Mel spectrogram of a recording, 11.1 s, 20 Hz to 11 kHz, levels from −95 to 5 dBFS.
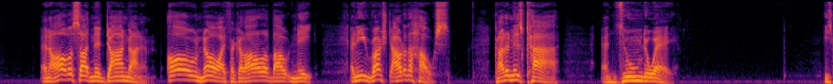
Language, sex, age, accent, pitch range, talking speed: English, male, 60-79, American, 120-155 Hz, 165 wpm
